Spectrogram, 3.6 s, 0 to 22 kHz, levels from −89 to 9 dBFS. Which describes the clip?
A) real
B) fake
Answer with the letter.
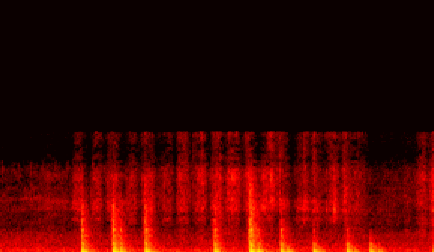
B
